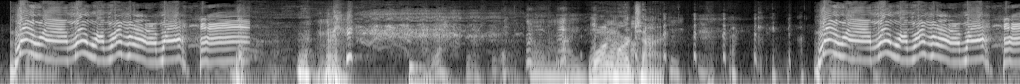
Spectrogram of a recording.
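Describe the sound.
Someone imitates an air horn with their voice, giving loud, wavering, blaring tones in two bursts, with a short spoken phrase and some laughter between them.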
